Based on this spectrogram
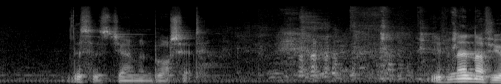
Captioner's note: laughter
